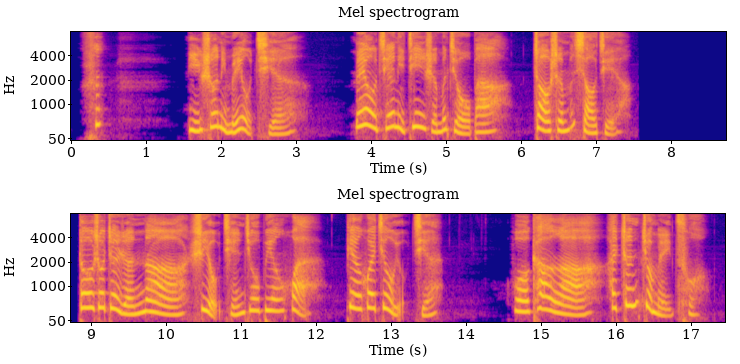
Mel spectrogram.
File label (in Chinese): 女声演绎嘲讽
